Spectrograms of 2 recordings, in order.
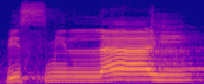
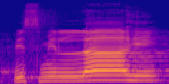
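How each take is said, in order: First: The lah syllable sounds light and thin. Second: The lah syllable sounds heavy and thick. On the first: The speaker calls it right. "ringan ya" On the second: The speaker calls it wrong. "Jangan sampai"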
